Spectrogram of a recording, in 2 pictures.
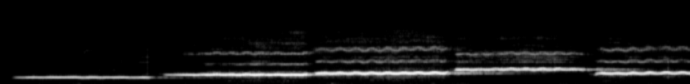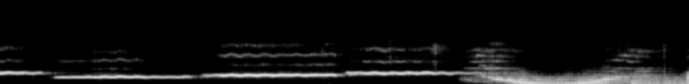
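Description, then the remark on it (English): A lone, clear whistled melody of slow sustained notes rising and falling for several seconds, the theme introducing a radio mystery drama, fairly loud, before a short burst of fuller, noisier sound cuts in at the end. “That whistle is your invitation to another Meisterbrau mystery drama presented by The Whistler.”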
